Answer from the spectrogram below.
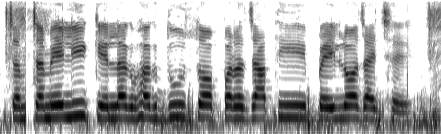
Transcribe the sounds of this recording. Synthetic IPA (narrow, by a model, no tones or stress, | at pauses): t͡ʃəmt͡ʃəmelikeləɡbʱəɡd̪usɔpəɾd͡ʒat̪ipəɪlɔd͡ʒajt̪̚t͡ʃʰɛ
